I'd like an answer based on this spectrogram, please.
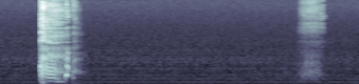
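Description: A single harsh, explosive cough with a barky edge, followed by a softer breath.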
